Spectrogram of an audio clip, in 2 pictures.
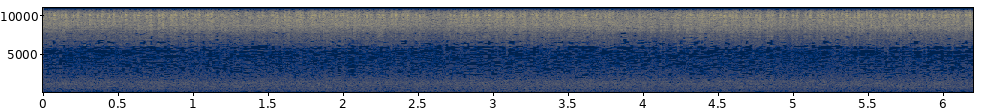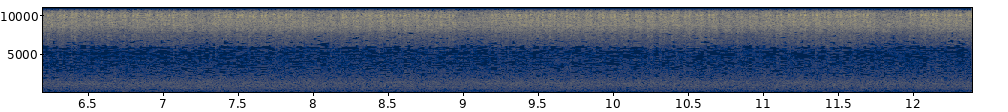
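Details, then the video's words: Crickets, males stridulating by drawing one wing across the toothed vein of the other, give a dense, unbroken high-pitched trill with a fine steady pulse throughout; no other sounds intrude. "Most relaxing cricket sound for 8 hours"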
